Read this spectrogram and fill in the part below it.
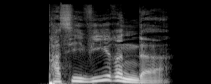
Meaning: inflection of passivierend: 1. strong/mixed nominative masculine singular 2. strong genitive/dative feminine singular 3. strong genitive plural
- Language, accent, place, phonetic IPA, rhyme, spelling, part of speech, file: German, Germany, Berlin, [pasiˈviːʁəndɐ], -iːʁəndɐ, passivierender, adjective, De-passivierender.ogg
